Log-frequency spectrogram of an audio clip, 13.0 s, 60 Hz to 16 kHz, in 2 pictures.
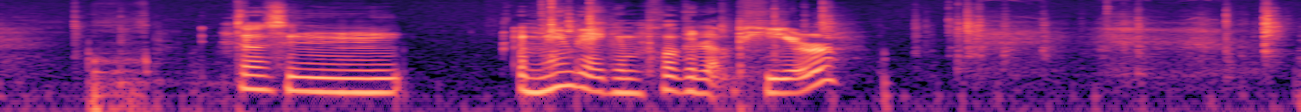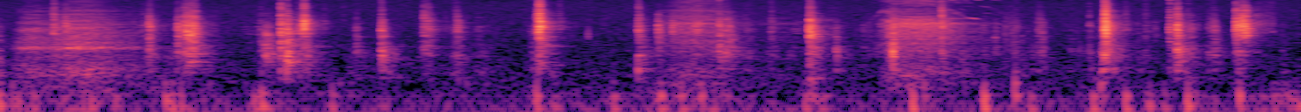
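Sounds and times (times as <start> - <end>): cable plug clicking and scraping: 2.5 - 13.0.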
